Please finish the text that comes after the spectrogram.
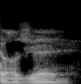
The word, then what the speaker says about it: Auger: Everyone has been correcting people about how the attorney Jennifer pronounces her name. It's Auger. Auger. No, It's Auger.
